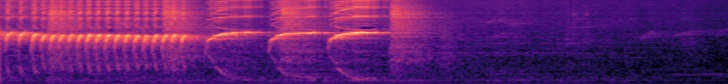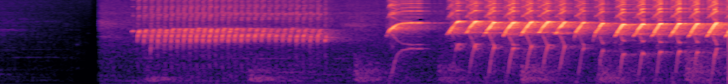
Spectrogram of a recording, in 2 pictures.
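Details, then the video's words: Canary song meant to goad another canary into singing: a sustained whistled tone, three swooping descending notes, a silent gap, a buzzy steady phrase, then a rapid high rattling trill. "Pancing Emosi Kenari Anda Agar Cepat Ngerol Nembak Seperti Kicau Kenari Ini"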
